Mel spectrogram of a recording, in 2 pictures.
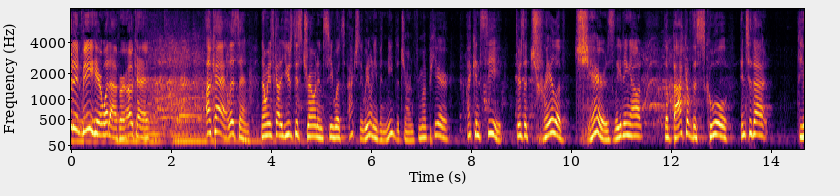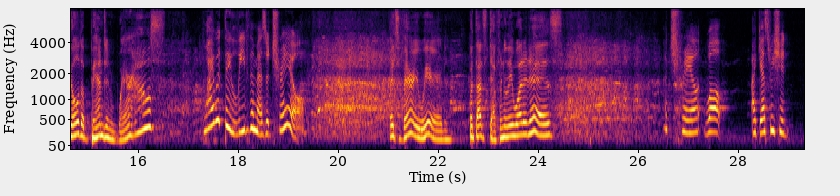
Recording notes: LIVE from Chicago PodFest. Live with the first of two shows from Chicago PodFest.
